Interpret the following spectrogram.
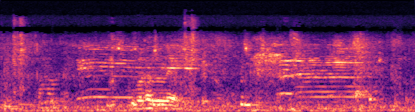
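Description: Overlapping voices of guests just after a toast: scattered calls and chatter, with a few drawn-out, wavering exclamations over room noise.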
